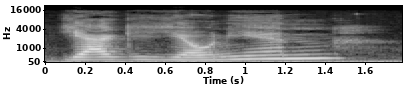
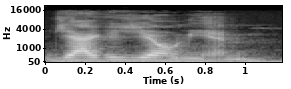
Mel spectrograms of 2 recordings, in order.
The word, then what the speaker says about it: Jagiellonian: Well, I actually looked this word up. Okay. Jagiellonian. Jagiellonian. Okay, I'm pretty sure that's how you pronounce it.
